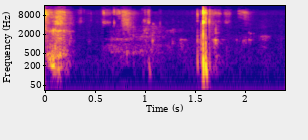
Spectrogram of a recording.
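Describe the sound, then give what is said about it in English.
Quiet mouth sounds of someone gulping water: a wet burst, then softer swallowing noises and a sharp click partway through, with no talking. “Okay, just cut out the sound of me gulping water.”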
